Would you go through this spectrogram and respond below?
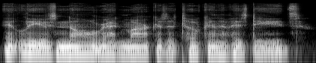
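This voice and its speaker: A man playing a scarred, remorseful potion master in an intimate ASMR roleplay, speaking formally and deliberately like someone confessing his past. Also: sits low, little pitch movement, creaky, darkish tone, husky, no room sound, exaggerated voice. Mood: sorrowful, confessional. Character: scarred male potion master, devoted, remorseful, soft-spoken servant.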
